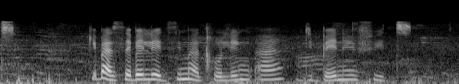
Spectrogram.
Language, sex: Southern Sotho, female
